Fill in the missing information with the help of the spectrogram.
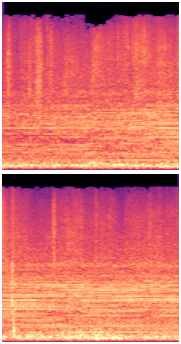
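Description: Small engine of a portable fire pump running steadily at high revs, feeding the hose lines, with a few faint snaps over it.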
